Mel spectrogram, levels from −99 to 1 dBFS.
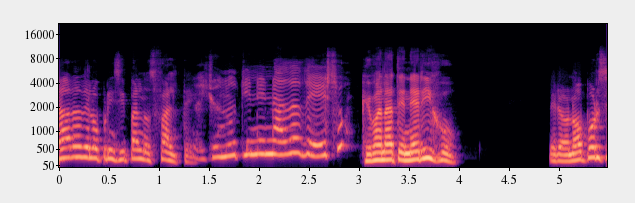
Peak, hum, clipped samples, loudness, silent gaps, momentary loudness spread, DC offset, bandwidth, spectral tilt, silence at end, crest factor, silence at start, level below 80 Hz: -4 dBFS; none; under 0.1%; -19 LUFS; 4.30-4.49 s, 4.64-4.90 s; 12 LU; under 0.1%; 8.2 kHz; -7.5 dB/octave; 0 s; 14 dB; 0 s; -80 dBFS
